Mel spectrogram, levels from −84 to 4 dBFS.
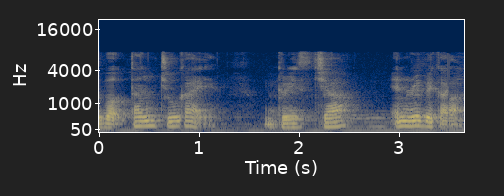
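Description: Damaged data in a compressed stream appears at 0.77 to 0.82 s and again at 3.46 to 3.52 s. Corrupted bytes leave the decoder misreading frames and losing sync until it finds the next header, so each spot sounds like a brief chirp, squawk, click or short hole cutting into the speech.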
